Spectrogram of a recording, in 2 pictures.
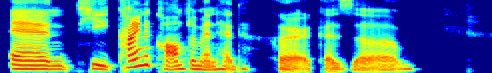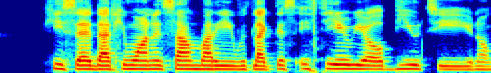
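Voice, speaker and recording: A woman hosting a casual reaction chat, talking in an animated, giggly, rambling way and often repeating phrases for emphasis. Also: on the low side, no room sound, studio quality. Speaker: livestream host chatting with viewers.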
